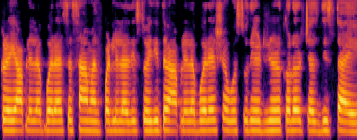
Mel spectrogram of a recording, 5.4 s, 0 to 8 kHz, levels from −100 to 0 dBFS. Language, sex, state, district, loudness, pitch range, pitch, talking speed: Marathi, female, Maharashtra, Dhule, -16 LUFS, 215-220 Hz, 215 Hz, 165 wpm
